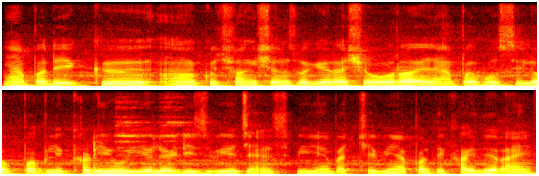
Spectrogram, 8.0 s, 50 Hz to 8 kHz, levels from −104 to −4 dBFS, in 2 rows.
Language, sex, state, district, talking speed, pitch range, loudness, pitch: Hindi, male, Bihar, Vaishali, 255 wpm, 115-120 Hz, -19 LUFS, 115 Hz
